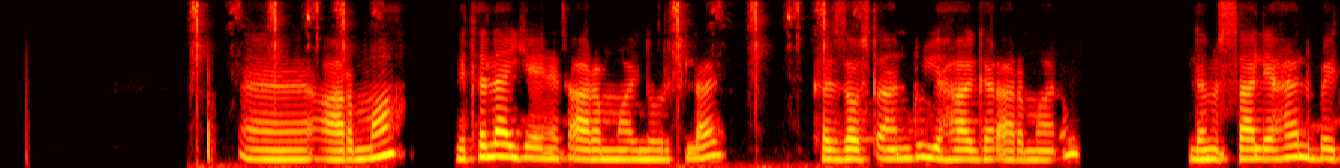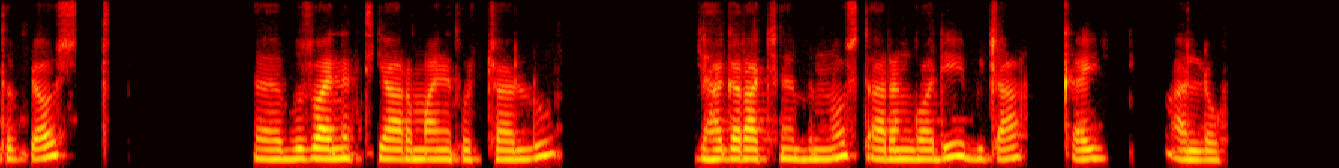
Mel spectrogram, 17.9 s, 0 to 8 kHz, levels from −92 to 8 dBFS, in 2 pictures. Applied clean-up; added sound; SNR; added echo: none; Scissors; 13 dB; none.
